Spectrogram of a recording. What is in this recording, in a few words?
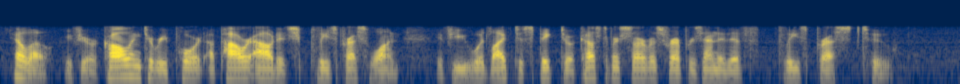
Voice Advanced Greeting Message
